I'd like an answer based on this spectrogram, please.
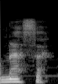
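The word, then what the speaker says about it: נָסָה: raíz primaria probar Ajá en el hebreo lo podemos este lo podemos pronunciar como NASA por implicación también significa intentar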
